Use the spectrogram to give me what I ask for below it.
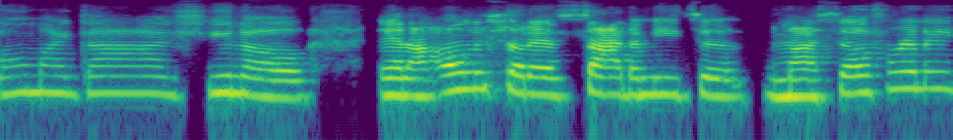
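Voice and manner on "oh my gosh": put-on soft, scared little-girl voice. Describing the scared side of herself: imitating a scared little girl. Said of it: "it's a little girl that's like".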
